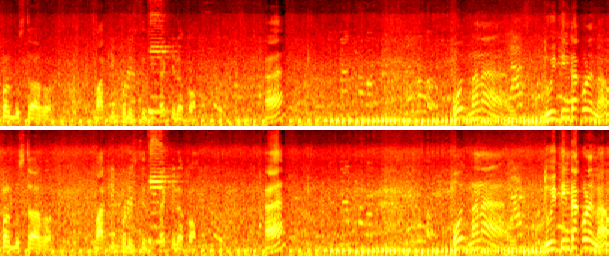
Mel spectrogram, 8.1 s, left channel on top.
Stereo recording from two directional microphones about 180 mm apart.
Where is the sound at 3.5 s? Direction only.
5° left (ahead or behind).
